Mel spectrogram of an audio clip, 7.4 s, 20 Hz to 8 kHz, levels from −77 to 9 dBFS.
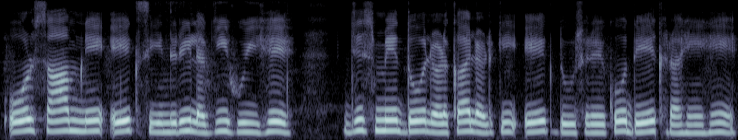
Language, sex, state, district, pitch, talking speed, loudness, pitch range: Hindi, female, Madhya Pradesh, Bhopal, 205 Hz, 140 wpm, -14 LUFS, 195-220 Hz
